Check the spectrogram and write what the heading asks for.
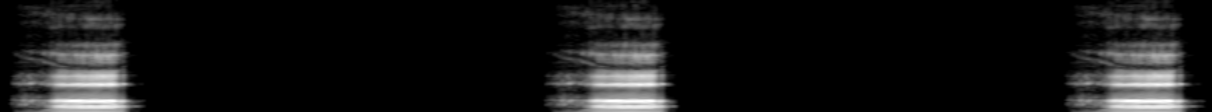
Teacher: ہا کی ادائیگی میں زبان کی جڑ کو حلق کی طرف دبائے بغیر باریک اور بغیر رگڑ کھاتی سانس میں پڑھیں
